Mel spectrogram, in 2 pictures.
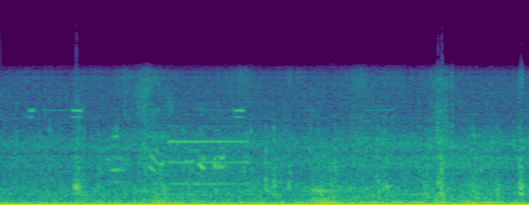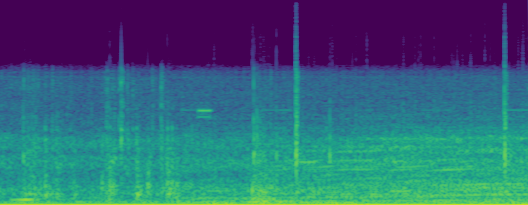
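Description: Loud, steady vehicle and road noise with scattered sharp clicks and knocks and a few brief steady tones.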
